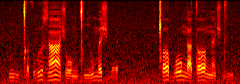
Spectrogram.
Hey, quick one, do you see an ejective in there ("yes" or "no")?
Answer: no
